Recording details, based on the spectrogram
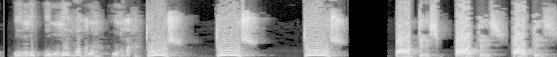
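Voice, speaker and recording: In a put-on character voice that is squeaky and extremely high-pitched, the speaker leaves long, frequent pauses. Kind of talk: comic overacting. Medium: fan dub. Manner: loud, taunting.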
